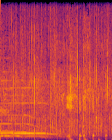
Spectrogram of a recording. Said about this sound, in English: And can we just give another round of applause for our Stevens Point campus? Woo!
